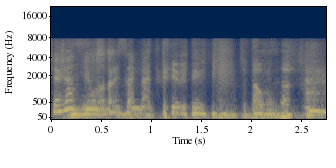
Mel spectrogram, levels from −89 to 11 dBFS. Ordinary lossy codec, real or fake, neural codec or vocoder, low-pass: none; fake; codec, 16 kHz, 0.5 kbps, FunCodec, trained on Chinese and English, 25 frames a second; none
